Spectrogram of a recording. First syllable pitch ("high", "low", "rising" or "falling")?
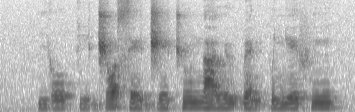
low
